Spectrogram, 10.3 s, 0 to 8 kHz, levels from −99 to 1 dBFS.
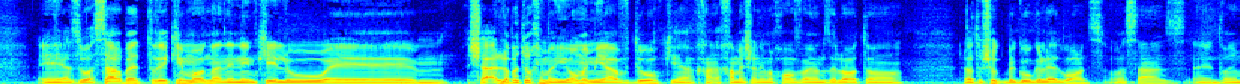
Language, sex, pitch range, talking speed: Hebrew, male, 100-125 Hz, 210 wpm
